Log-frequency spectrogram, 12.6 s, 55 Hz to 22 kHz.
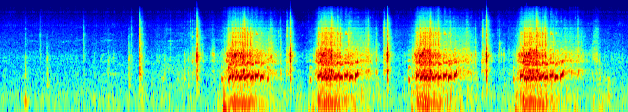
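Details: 15HP Yamaha two-stroke outboard recovered after sinking about a week earlier, water cleaned out, choke applied: four raspy pull-cord strokes about two seconds apart turn it over but it never fires; crank, no start.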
